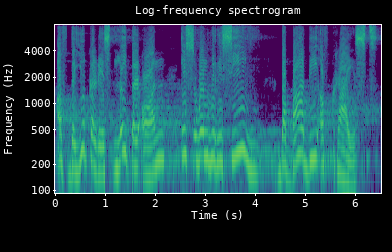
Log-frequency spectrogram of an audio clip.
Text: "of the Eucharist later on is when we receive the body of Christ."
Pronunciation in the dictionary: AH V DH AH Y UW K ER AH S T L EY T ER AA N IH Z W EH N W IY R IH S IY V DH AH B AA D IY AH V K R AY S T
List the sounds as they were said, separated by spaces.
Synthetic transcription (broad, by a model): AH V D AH Y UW K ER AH S T L EY T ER AA N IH S W EH N W IY R IH S IY V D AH B AA D IY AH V K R AY S T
